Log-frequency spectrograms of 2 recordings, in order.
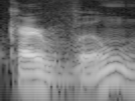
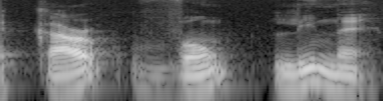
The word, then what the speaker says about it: Carl von Linné: Muitos alunos falam carvão, né? Carvão Linné. Não, é Carl von Linné, tá?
